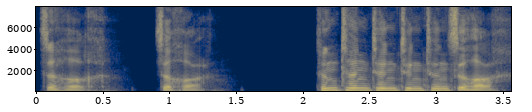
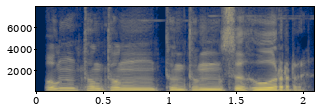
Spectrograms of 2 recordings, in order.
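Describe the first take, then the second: First: Sahur ending in a French throat R. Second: Suhoor with the final R rolled. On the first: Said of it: "Yung more French R". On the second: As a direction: roll the R at the end of suhoor. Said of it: "You don't need to roll the R". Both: Shown as a demonstration.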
